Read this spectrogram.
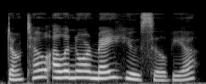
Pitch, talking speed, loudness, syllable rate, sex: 270 Hz, 145 wpm, -16 LUFS, 4.8 syllables/s, female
